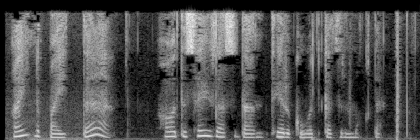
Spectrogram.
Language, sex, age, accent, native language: Uzbek, female, 18-24, Farg'ona, Uzbek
